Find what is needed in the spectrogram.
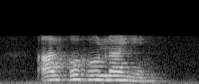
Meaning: alcoholic
- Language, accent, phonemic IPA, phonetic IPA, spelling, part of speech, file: Armenian, Eastern Armenian, /ɑlkoholɑˈjin/, [ɑlkoholɑjín], ալկոհոլային, adjective, Hy-ալկոհոլային.ogg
